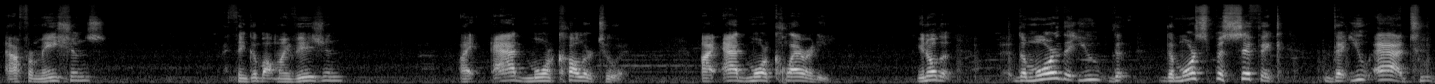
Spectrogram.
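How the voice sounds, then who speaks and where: A man's voice: fairly high pitch, a bit bright. A man in his fifties from Puerto Rico, giving an earnest self-help livestream talk and answering viewer comments, often repeating words as he goes. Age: 50s.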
